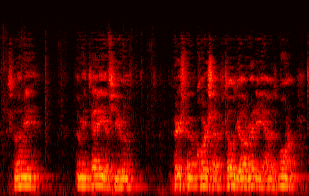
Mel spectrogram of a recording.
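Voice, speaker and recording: Amid noticeable background noise and audible room echo, a man with an American accent and a fairly high pitch speaks in a flat monotone at a moderate pace, leaving long, frequent pauses. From Utah. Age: 80s+. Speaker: storyteller. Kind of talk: life-story talk to a small group. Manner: halting.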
